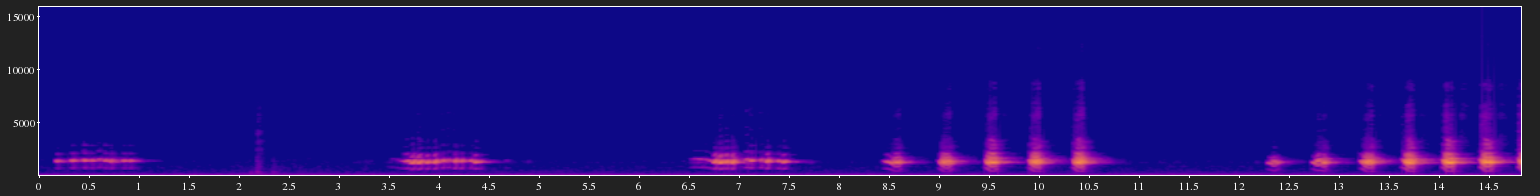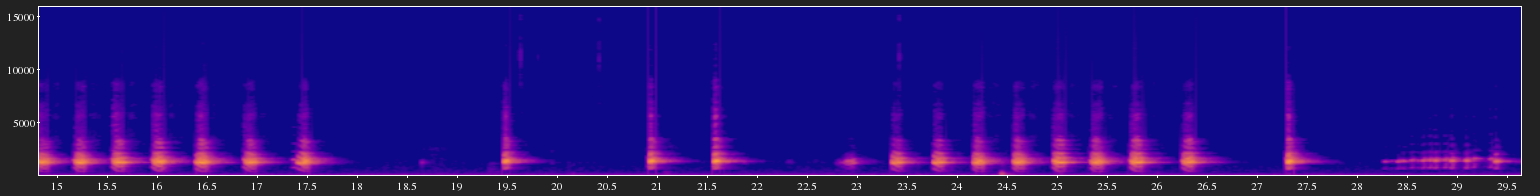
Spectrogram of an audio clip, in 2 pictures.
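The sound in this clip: Yelps and clucks from a turkey call played on its slate surface come in a long series of short, raspy notes, some spaced apart and others in quick runs, with no talk.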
